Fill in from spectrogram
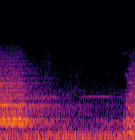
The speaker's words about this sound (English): Train time. Going to do it again.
